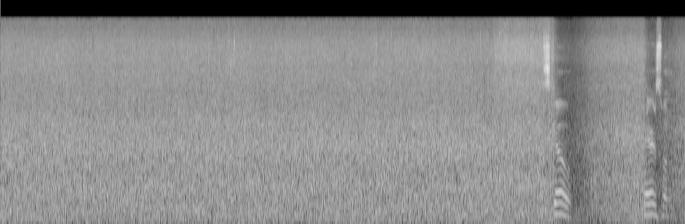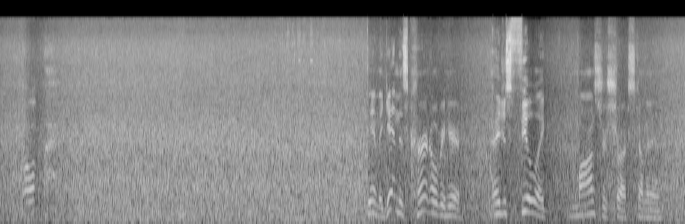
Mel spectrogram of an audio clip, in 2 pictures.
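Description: Fast water rushes and churns loudly nearby.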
